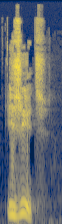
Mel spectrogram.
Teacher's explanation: a segunda e a terceira letras, Z e Chá, elas são pronunciadas como se fosse uma única letra. Pronuncia-se apenas G.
